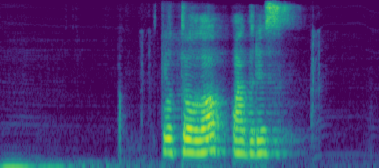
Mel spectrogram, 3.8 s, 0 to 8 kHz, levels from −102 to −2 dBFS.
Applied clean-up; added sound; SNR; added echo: neural mask model DeepFilterNet 3.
